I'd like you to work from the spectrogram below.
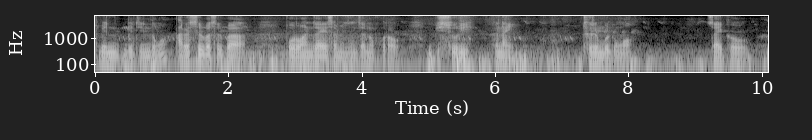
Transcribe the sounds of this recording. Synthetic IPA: bbedindɔŋɔa̰ɾɯsɯɾbasɯɾba | b̥ɔɾɔwanzajasaminzanzanɔkʰɔɾaw | bisuɾikʰɯnaj | tʰɯɾɯmbɯdɔ̰ŋɔ | z̥ajkʰɯw

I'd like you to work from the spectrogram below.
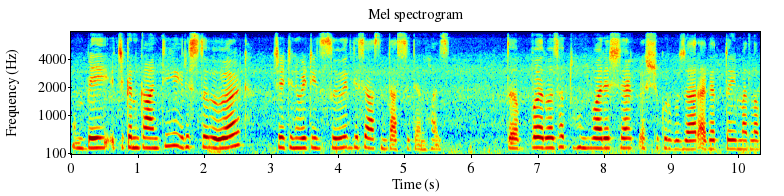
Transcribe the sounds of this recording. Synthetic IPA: beit͡ʃikɐnkaːnʲt̪ʲiɾist̪ɨəːʈʰ | t͡ʃeːʈinʋeːʈiːnsɨːd̪ʲɡɐseaːsɐnt̪ɐsɨt̪ʲɐnɦɐz | t̪ɨbəɾʋɐzat̪uɦund̪ʋaːɾʲɐʃɛkʃukɾɡuzaːɾɐ̰ɡɐɾt̪ɐjmɐt̪lɐb

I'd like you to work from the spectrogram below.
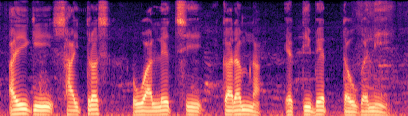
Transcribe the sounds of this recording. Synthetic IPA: ɐjɡisajtɾɐs | walːet̚sikɐɾɐmnɐ̰ | ek̚tibet̚ːɐwɡɐni

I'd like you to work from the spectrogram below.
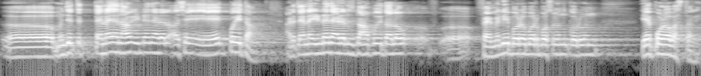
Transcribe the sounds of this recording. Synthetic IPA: m̤əɳd͡zet̪t̪anːajanaʋiɳɖijənaɽaləɕeek̚pəjt̪ʰa̰ | a̰ɽ̃it̪anːaiɳɖijənaɽəlsud̪ʱapəjt̪alɔ | fɛmilibəɾobəɾbəsuːnkəɾuːn | ɦepoɭəbast̪a̰lḛ

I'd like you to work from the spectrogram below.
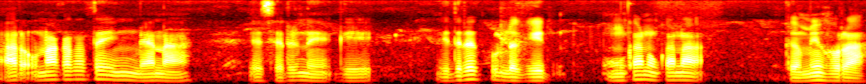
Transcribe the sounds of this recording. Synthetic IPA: a̰ɾṵnakat̪ʰat̪ɛiɲmɛjana | d͡ʒɛsɛɾənɛɡi | ɡid̪ɾəkuləɡit̪̚ | uŋkʰanukana̰ | kəmiɦɔɾa̰

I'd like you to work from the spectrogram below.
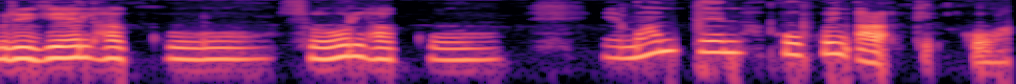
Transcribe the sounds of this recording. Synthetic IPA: mɾiɡɛlɦakusulɦaku | ɛmant̪ɛnhakukuɲʔaɾa̰ʔkɛʔ̪̚kɔ̰

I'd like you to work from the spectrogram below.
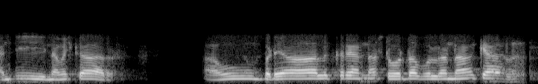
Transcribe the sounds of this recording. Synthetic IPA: ɦãːɲd͡ʑiːnɐməskaːɾ | aʋũbəɽjalkəɾjãːnːasʈoːɾd̪aboːlɾanːakjaːla

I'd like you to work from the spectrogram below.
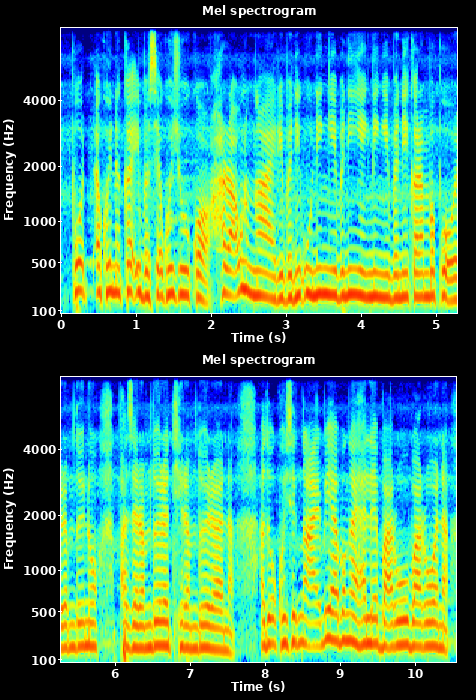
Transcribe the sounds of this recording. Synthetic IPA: pot̚ɐkʰojnɐkɐibɐsiɐkʰojs̬ukʰohɐɾawnɐŋajɾibɐniuniŋibɐnijeŋniŋibɐnikɐɾɐmbɐpotojɾɐmdojnopʰɐzɐɾɐmdojɾɐtʰiɾɐmdojɾɐnɐ | ɐduɐkʰojs̬iŋajbɐjabɐŋajɦɐlːebaɾobaɾoɐnɐ

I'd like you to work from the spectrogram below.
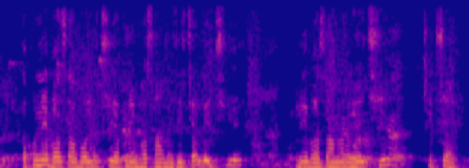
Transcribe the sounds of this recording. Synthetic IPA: əpnebʱasabɔlɛt͡ʃʰijɛəpnebʱəsamed͡ʒet͡ʃəlɛt͡ʃʰijɛ | əpnebʱasameɾəɦɛt͡ʃʰijɛ | ʈʰikt͡ʃʰa

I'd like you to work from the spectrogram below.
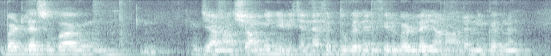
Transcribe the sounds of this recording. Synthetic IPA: bəɽlɛːsʊbaː | d͡ʒaːnãːʃaːmiːnĩːʋiːt͡ʃənɛːpʰɪɾd̪ʊɡeːd̪ɪnpʰɪɾbəɽlɛːd͡ʒaːnãːɾənɪ̃ŋkəɾnɛː

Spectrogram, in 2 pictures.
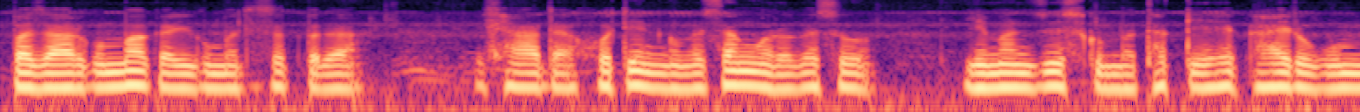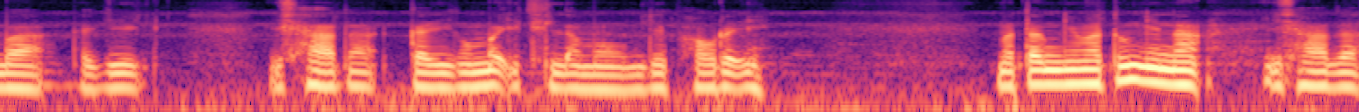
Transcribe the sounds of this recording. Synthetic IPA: pɐzaɾɡumbɐkɐɾiɡumbɐtʰasɐt̚pɐdɐ | isadɐhotenɡumbɐsɐŋːoɾɐɡɐsulimɐnzusɡumbɐtʰɐkːeɦek̚hajɾoɡumbɐdɐɡi | isadɐkɐɾiɡumbɐitʰilɐmawmdipʰawɾɐʔi | mɐtɐmɡimɐtuŋinɐ | isadɐ

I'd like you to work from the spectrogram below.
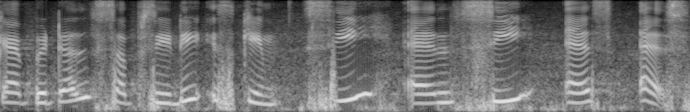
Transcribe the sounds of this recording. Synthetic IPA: kɛːpɪʈəlsɐbsiɖiʔɪskiːmssiːɛlsiɛs | ɛs

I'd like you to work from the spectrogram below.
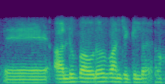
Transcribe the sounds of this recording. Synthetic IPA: t̪eaːlupauɽopɐ̃ɲd͡ʒkɪlːoo

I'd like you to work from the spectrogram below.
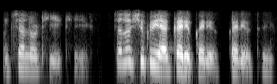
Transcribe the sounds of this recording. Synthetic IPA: t͡ɕɐloʈʰiːk̚ʈʰḭːk | t͡ɕɐloɕukɾijakəɾiʋkəɾḭwkəɾeʋt̪ui

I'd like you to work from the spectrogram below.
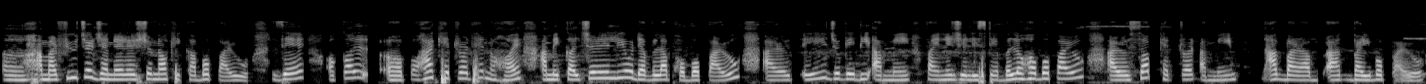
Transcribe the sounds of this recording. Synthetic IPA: amaɹpʰjut͡ʃaɹzɛnɛɹesɔnɔkʰːikabɔpaɹʊ̃zɛɔ̰kɔlpɔɦakʰɛtɹɔthɛnɔɦɔja̰mikalt͡ʃuɹaliɔdɛbʱɛlɔphobɔpaɹʊ̃a̰ɹuejzoɡediʔamifʰajnɛnʃalistebəloɦobɔpaɹʊ̃aɹusɔb̚kʰɛtɹɔtami | a̰k̚baaak̚baɹibɔpa̰ɹʊ̃

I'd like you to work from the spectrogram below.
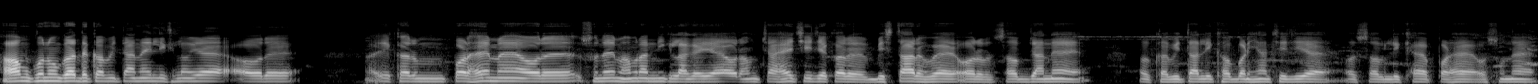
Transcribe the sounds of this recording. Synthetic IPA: həmkonõɡəd̪ʱkəbit̪anəĩlɪkʰlũjɛɔːɾ | ḛːkəɾpəɽ̤emẽɔːɾsʊnemẽɦəmɾaniklaɡəɛɔːɾɦəmt͡ʃaːɦet͡ʃʰid͡ʒekəɾbɪst̪aːɾɦueɔ̰ːɾsəb̚d͡ʒaːne | kəbit̪alɪkʰəbəɽ̤ijãt͡ʃid͡ʒɛɔːɾsəblɪkʰepəɽ̤eɔːɾsʊne

